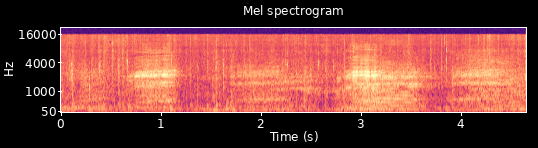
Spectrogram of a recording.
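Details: Market ewes that have lambed, part of a lot of eighty for sale at Fqih Ben Salah. Three loud, nasal, quavering bleats come roughly every one and a half seconds over a background of livestock and general noise.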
